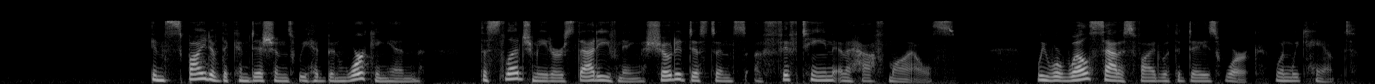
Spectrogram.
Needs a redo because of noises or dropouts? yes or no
no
